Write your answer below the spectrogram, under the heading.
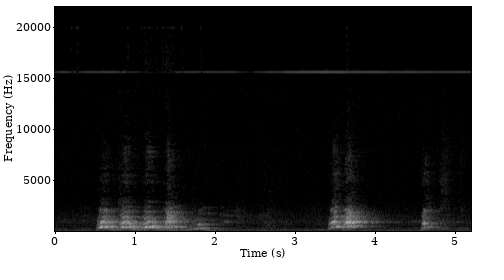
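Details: Two Dalmatians, a mother and her daughter, greeting the arrival of their owner's car at home with excitement: bursts of loud, harmonic yelping barks, a rapid cluster followed by two shorter calls after a pause.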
